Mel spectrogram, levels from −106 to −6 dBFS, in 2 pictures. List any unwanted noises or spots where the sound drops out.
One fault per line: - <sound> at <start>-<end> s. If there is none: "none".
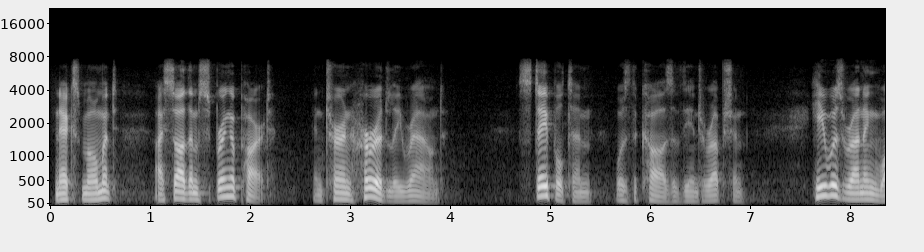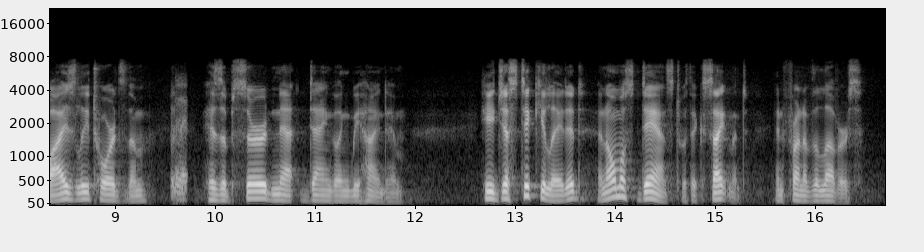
- laugh at 9.6-9.7 s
